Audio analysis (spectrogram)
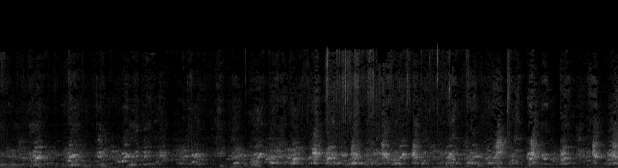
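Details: Large dogs at the Mindeulle abandoned-dog shelter in Yangsan, Korea, during exercise time, some of them shy; many dogs bark at once in dense overlapping bursts, with yips and human voices mixed in throughout.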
